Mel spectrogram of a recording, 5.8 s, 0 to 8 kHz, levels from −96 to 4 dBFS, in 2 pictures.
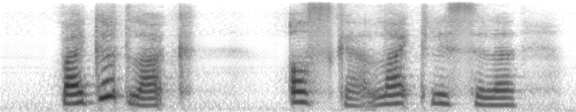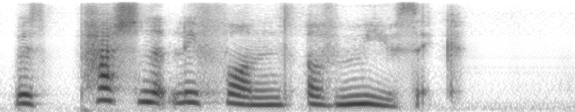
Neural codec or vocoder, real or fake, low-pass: codec, 24 kHz, 0.5 kbps, DualCodec; fake; 7.2 kHz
